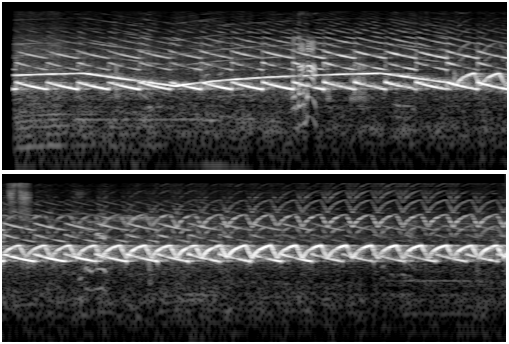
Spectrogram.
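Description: Electronic sirens of police vehicles sounding together: a fast yelp of about four sweeps a second under a slower wail that rises and falls. About four and a half seconds in, the wail gives way and the fast yelp carries on alone.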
